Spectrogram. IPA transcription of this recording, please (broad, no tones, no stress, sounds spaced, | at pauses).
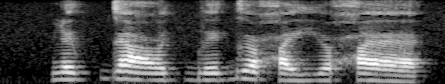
ɳ e kʷ ɡ æ ʕ y t b e ɡ ø ħ e j y ħ æ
